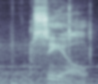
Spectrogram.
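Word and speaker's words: Ciel: Seal, I believe. Seal. I always think it's like Seal, Seal, or... Yeah, it's seal. It's French for sky.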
